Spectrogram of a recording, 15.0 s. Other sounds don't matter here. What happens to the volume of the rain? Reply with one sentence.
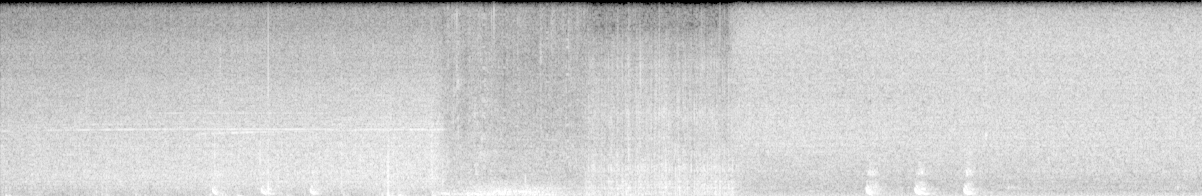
The volume of the rain stays about the same.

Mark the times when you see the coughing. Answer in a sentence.
You can hear the coughing from 2.6 to 4.0 s and from 10.8 to 12.2 s.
